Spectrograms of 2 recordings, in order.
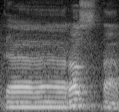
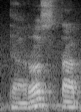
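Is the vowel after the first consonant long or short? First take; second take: long; short. First: The vowel after the first consonant is long. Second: The vowel after the first consonant is short.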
